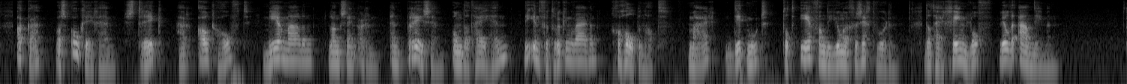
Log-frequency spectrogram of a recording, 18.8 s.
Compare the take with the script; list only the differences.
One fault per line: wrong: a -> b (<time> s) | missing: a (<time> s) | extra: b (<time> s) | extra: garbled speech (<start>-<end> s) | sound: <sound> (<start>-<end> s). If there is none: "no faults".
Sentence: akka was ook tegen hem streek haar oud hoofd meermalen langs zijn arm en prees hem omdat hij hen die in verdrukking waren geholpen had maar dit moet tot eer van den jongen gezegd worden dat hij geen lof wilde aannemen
no faults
